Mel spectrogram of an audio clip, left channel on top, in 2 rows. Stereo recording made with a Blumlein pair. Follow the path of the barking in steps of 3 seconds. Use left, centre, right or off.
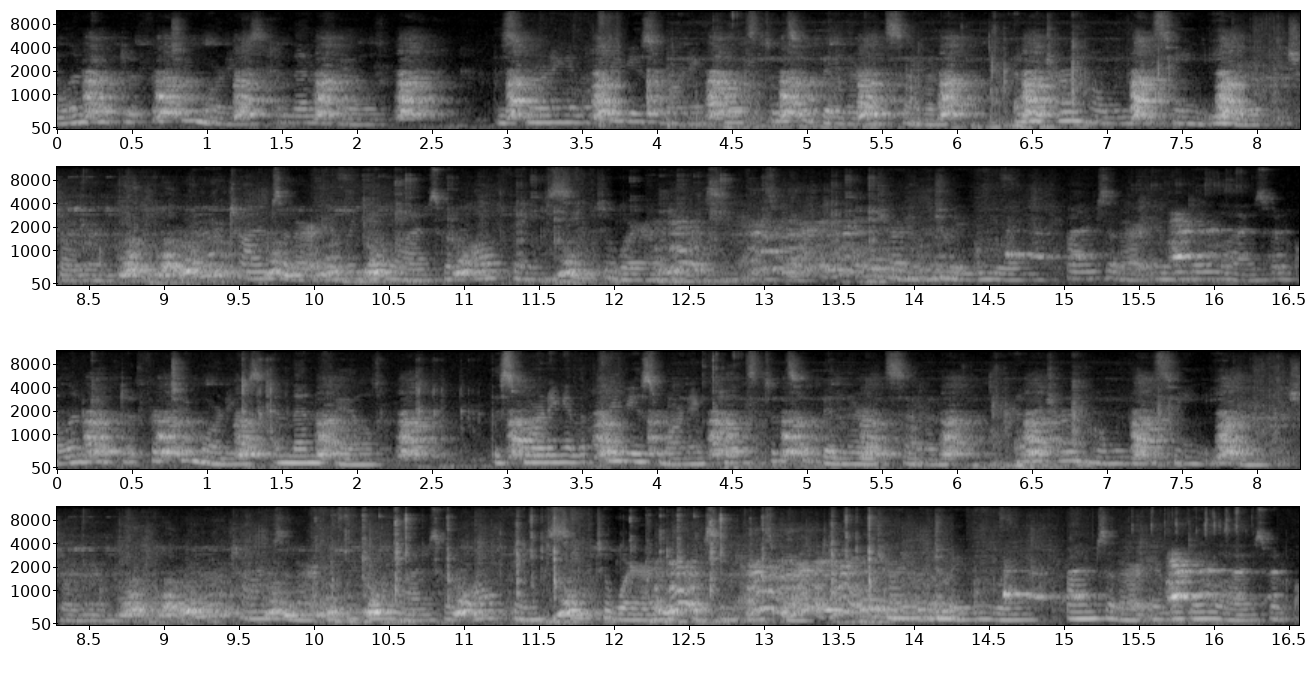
left, left, left, centre, right, right.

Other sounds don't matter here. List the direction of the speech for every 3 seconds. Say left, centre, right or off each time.
right, centre, left, centre, right, right.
